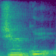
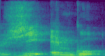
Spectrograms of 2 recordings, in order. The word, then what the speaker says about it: JMGO: Alors, c'est Jim Go ou alors on peut prononcer JM Go tout simplement.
